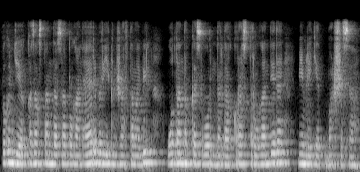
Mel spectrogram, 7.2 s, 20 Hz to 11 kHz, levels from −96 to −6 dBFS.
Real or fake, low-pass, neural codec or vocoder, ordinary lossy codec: real; 7.2 kHz; none; none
